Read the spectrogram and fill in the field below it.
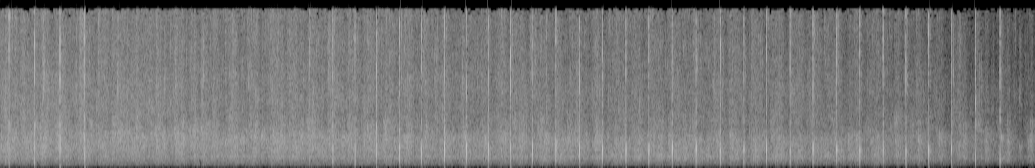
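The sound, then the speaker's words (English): A church audience applauds standing veterans, a dense, sustained wash of many hands clapping, with sharper individual claps popping out rhythmically toward the end. No one speaks over it. “if you're willing and if you'll allow us to do so, would you stand so that we can cheer for you and thank you uh, the New Life Way and celebrate you today?”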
